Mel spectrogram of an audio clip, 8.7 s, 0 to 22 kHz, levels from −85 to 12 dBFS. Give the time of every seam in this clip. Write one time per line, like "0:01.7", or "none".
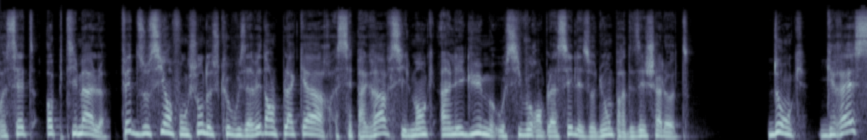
0:01.1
